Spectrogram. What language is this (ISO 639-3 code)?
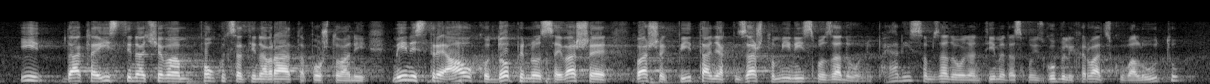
hrv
